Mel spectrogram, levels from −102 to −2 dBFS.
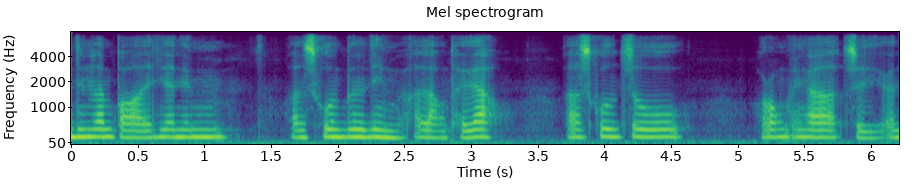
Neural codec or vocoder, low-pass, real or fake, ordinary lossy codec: autoencoder, 22.05 kHz, a latent of 192 numbers a frame, VITS, trained on many speakers; 7.2 kHz; fake; none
